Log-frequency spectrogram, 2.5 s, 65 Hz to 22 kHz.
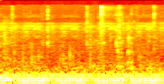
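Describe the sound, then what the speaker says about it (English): Footsteps echo through the Barkhang Monastery level of Tomb Raider 2, a steady run of soft, evenly spaced thuds over a low, constant rumble of game ambience. "I hear footsteps, and I'm so hoping it's just the monks."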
